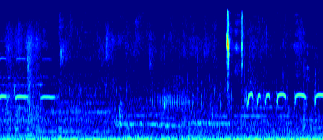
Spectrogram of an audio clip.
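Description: A quiet pause with a bird chirping faintly in the background, a quick run of short repeated notes at the start and again near the end, and a single sharp click about three quarters of the way through.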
